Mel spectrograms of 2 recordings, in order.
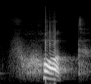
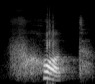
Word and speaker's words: вход: First word is вход. Вход. Вход, which means entrance. Please pay attention to the pronunciation of the word вход. First letter V we should pronounce as F.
